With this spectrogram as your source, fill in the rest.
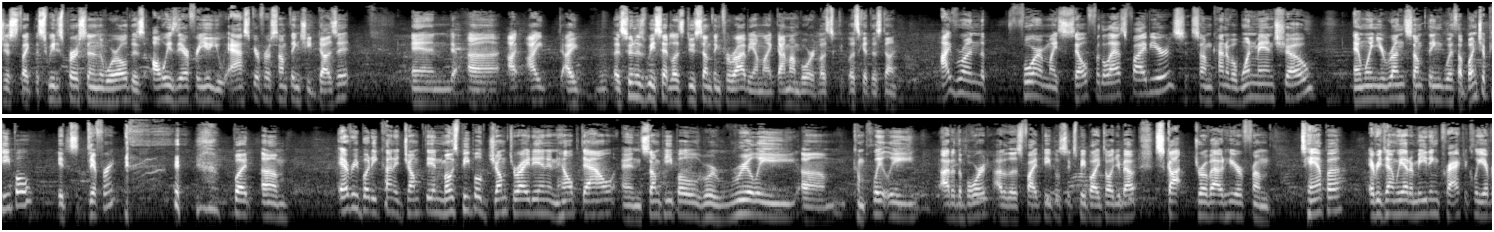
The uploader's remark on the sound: The audio was taken from our 2018 event The Seasonal Attraction Leadership Symposium.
